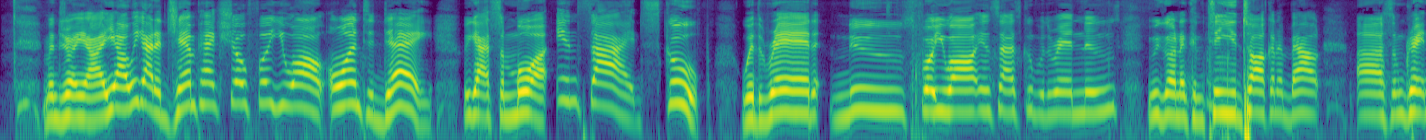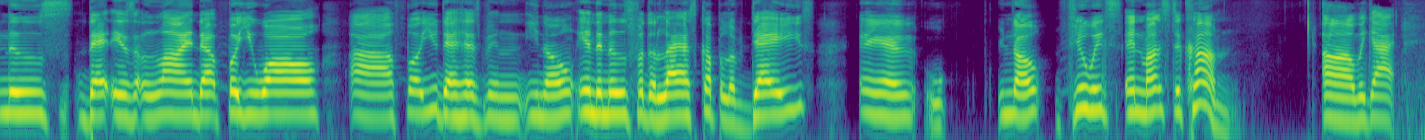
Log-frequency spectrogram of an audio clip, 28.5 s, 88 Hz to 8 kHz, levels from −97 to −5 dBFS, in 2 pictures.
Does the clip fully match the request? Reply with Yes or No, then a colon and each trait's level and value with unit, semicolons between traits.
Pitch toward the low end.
No: high, 200 Hz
